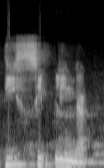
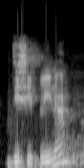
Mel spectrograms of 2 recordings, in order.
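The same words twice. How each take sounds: First: "disciplina" slowly, S and C separated; sounded out for spelling. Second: Said in the usual way. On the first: Shown as a demonstration. Teacher showing students the S and C, "disciplina" sounded out. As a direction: draw out "disciplina" syllable by syllable. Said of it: "está escrita con S y con C". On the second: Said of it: "disciplina está escrita con S y con C".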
